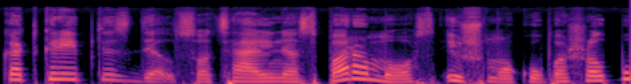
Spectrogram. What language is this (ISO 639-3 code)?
lit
